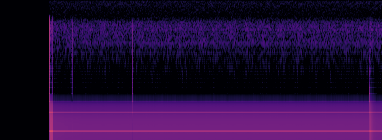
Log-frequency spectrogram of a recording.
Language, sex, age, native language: Icelandic, male, 13, Icelandic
